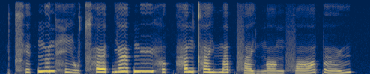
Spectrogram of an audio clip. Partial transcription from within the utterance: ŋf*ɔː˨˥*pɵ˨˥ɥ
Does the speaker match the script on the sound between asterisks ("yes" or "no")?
yes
